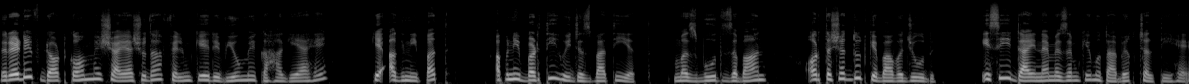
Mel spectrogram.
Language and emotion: Urdu, neutral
